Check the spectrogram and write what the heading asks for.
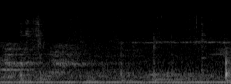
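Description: Wooden spatula stirring cooked rice in a pot, a faint soft rustle. Over it there is a thin, high, whining sound made of a few steady tones, and a low steady hum underneath.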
